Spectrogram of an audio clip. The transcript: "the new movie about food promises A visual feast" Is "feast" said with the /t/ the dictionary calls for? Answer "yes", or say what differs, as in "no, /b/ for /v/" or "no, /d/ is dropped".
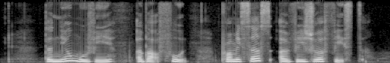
yes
